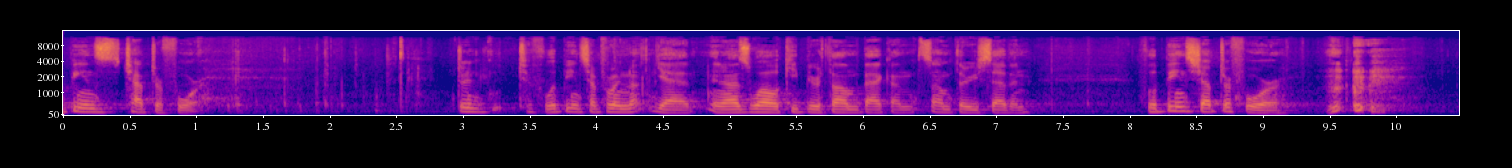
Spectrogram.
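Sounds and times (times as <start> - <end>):
speech: 0.0 - 1.4, 3.0 - 7.4, 8.1 - 10.1
short rough throat-clearing cough: 9.4 - 10.2.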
